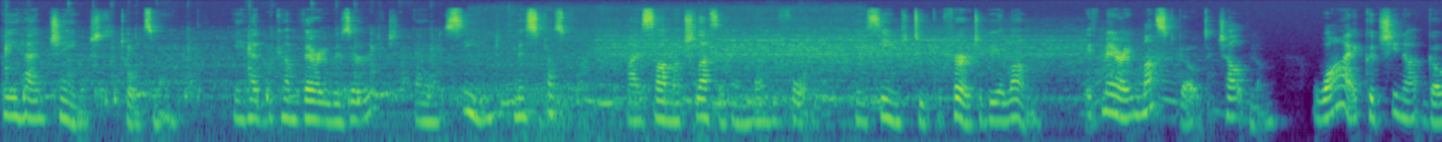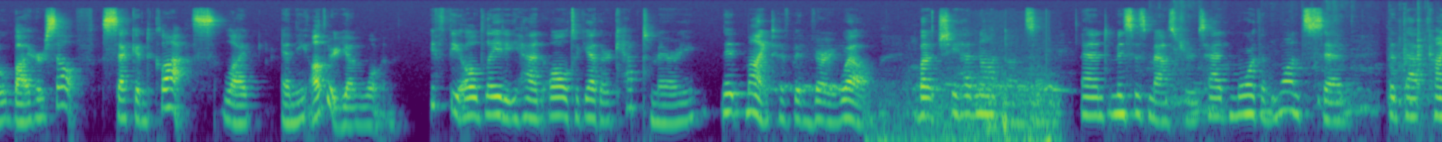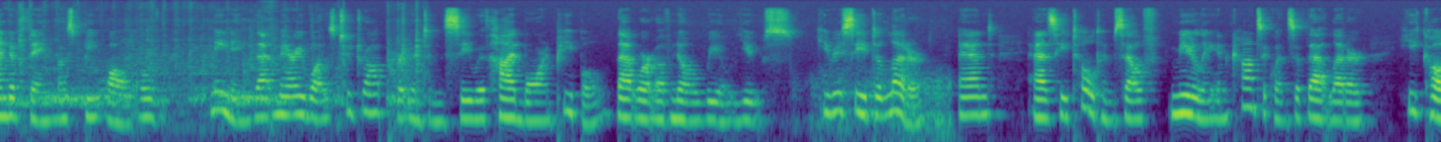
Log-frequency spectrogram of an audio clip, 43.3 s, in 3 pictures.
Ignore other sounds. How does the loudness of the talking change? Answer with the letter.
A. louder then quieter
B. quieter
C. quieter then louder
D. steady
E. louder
D.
